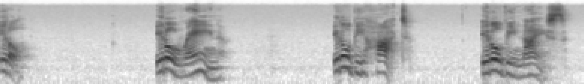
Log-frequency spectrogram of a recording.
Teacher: difficult one it will how does that sound don't say it'll let's change that t into a fast d · Let's change that T into a fast D and say it'll.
